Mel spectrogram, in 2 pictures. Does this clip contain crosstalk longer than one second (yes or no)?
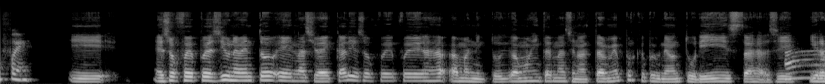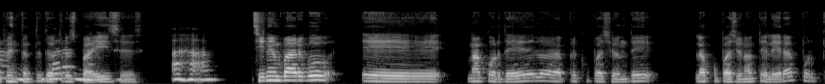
yes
